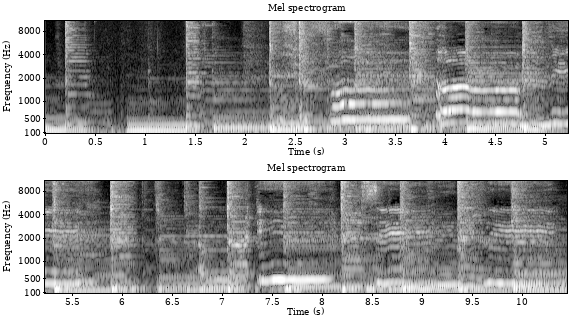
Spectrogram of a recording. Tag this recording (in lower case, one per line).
music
